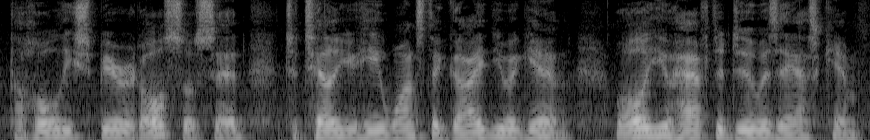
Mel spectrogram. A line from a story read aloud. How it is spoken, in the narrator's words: whispered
